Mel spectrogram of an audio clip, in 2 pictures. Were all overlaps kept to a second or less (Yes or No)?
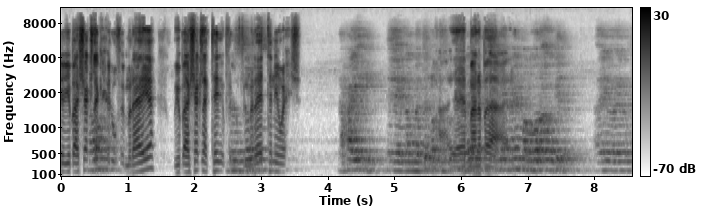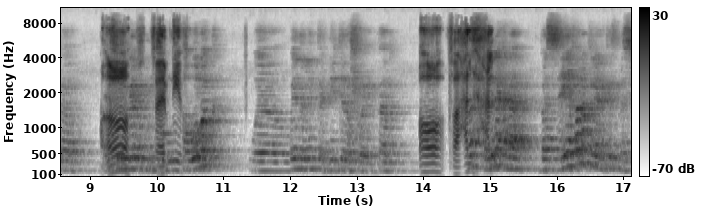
No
